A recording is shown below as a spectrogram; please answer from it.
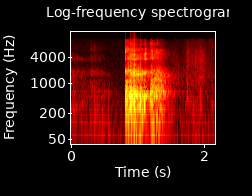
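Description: A single loud cough from an elderly woman about a second in: one abrupt burst that fades within about half a second.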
